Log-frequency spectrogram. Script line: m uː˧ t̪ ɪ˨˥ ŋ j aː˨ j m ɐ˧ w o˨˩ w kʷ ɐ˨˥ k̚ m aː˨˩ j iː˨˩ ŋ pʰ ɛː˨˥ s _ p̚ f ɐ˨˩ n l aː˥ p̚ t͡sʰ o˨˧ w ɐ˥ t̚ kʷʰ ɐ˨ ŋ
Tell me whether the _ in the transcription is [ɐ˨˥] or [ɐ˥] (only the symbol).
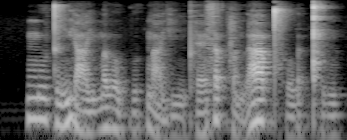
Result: ɐ˥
